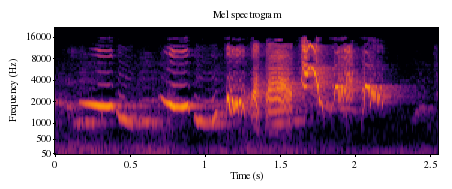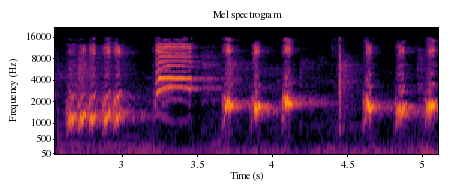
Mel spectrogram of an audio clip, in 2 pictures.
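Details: White-rumped shama in song, used to trigger a pet bird to sing: mellow swooping whistles, a dense buzzy warble, a series of stacked chattering notes, then repeated clear whistled chirps with sharp ticks.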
